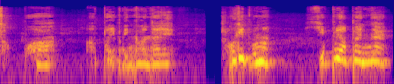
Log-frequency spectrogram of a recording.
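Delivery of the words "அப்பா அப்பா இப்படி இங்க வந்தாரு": worried aside. Acted. Startled aside about father's arrival.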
